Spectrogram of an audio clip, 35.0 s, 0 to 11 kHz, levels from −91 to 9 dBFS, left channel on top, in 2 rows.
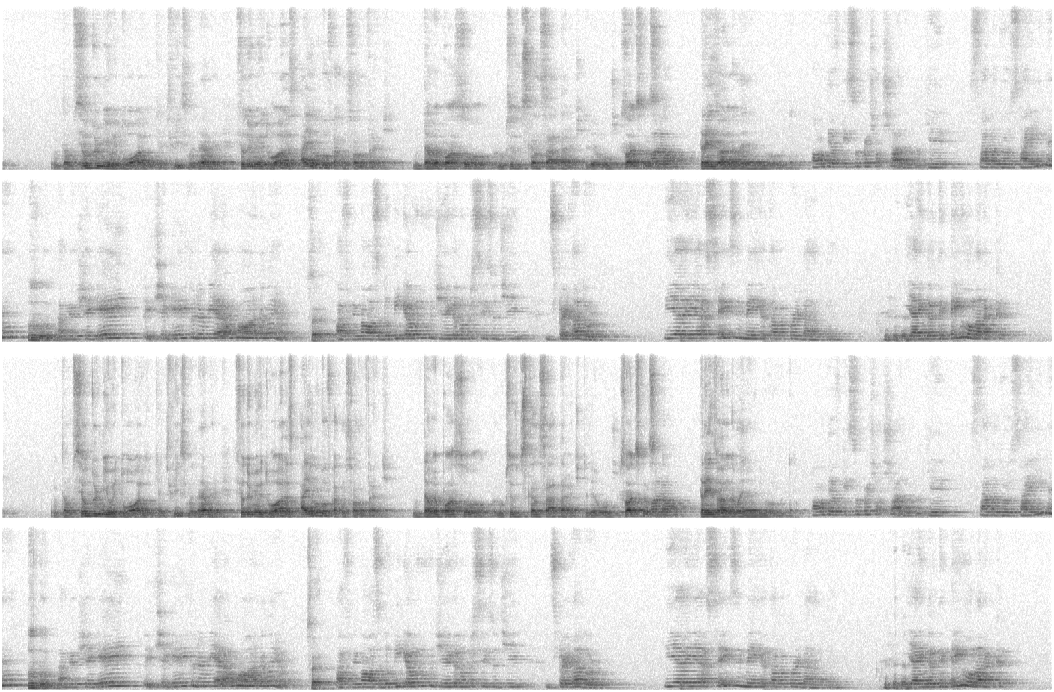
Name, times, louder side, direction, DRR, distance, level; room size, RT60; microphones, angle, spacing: voice 1, 0.9-3.7 4.0-6.3 6.8-10.8 11.6-13.0 17.9-18.4 22.7-22.8 32.2-32.6, right 2 dB, 65° right, 4 dB, 0.4 m, -23 dB
voice 2, 9.9-10.4 10.8-11.3 13.5-15.7 16.3-17.7 18.4-22.2 23.1-26.1 26.6-27.4 28.5-31.4 32.5-34.2, right 1 dB, 45° left, -6 dB, 1.0 m, -31 dB
3.2 x 2.7 x 2.9 m, 1.0 s
head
